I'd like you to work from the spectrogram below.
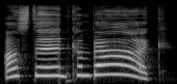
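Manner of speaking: loud call across the room. Real, not acted. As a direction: call him back, loud and high. Mother calling child back.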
